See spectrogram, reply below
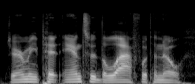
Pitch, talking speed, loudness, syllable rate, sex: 105 Hz, 245 wpm, -21 LUFS, 6.6 syllables/s, male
